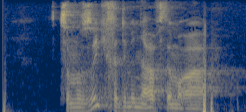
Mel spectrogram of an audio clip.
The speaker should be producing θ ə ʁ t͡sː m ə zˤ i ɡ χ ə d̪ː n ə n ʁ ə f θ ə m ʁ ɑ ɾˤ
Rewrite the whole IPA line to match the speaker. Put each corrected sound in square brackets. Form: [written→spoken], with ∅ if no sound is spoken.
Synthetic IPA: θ ə [ʁ→∅] t͡sː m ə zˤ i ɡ χ ə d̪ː [n→m] ə n ʁ ə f θ ə m ʁ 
